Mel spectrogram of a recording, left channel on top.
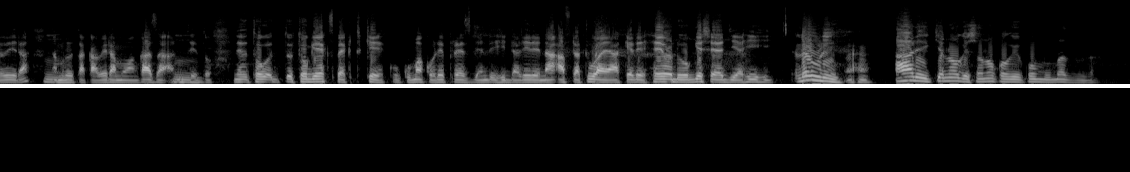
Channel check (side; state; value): right; silent; digital silence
